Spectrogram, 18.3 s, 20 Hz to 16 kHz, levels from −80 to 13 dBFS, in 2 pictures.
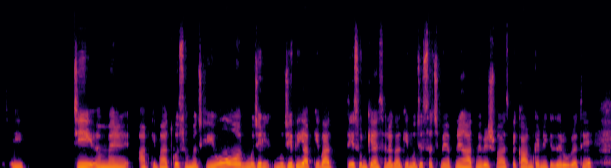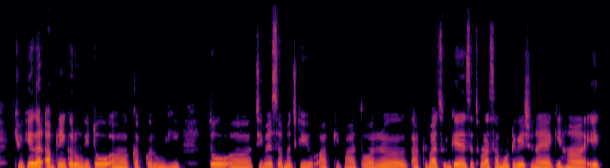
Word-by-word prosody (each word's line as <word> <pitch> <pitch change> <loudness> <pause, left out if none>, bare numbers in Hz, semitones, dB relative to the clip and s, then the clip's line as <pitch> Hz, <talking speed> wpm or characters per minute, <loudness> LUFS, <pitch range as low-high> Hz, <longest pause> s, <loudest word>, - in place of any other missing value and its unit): जी। 220 -1 -2 0.8
जी, 255 -4 +4
मैं 225 0 +1 0.2
आपकी 220 +1 -5
बात 220 -1 0
को 245 - +2
समझ 225 -2 -1
गई 220 -1 0
हूँ। 250 +6 +4 0.2
और 250 0 +4
मुझे 240 +2 +2 0.2
मुझे 250 +3 +1
भी 275 0 +2
आपकी 245 0 +1
बातें 225 0 0
सुन 235 -1 -1
के 230 - +3
ऐसा 220 +1 0
लगा 225 0 +2
कि 240 - -2
मुझे 235 +1 -1
सच 240 -2 -5
में 235 - -1
अपने 230 +1 -2
आत्मविश्वास 215 0 -1
पे 220 - -3
काम 210 0 +1
करने 210 0 -2
की 220 - -4
ज़रूरत 205 0 0
है। 260 +5 0 0.5
क्योंकि 250 +1 -1
अगर 275 +1 +9
अब 235 -2 +1
नहीं 245 -1 +2
करूँगी 240 0 +2
तो 245 -1 +3
अ, 220 -2 +1
कब 225 -1 -4
करूँगी। 210 +1 -4 0.4
तो 250 0 +4 0.5
अ, - - -3
जी 240 -2 -7
मैं 260 +1 0
समझ 230 -4 -2
गई 230 +1 -3
हूँ 270 - -4
आपकी 220 +1 -8
बात 215 0 -5
और 220 -1 -1
अ, 215 +1 0
आपकी 235 +1 -6
बात 235 -1 +2
सुन 230 0 -6
के 240 +2 +2
ऐसे 230 +1 -2
थोड़ा-सा 230 +1 0
मोटिवेशन 220 0 +1
आया 205 -1 +1
है 210 - +1
कि 235 +2 -4
हाँ, 210 -1 +1
एक 215 +1 -1
225 Hz, 205 wpm, -19 LUFS, 215-240 Hz, 0.8 s, अगर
